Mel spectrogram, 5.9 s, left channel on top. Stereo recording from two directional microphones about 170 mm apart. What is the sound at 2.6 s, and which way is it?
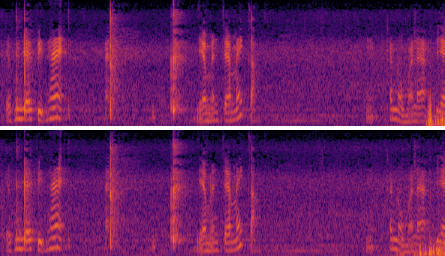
Speech, 5° right (ahead or behind).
